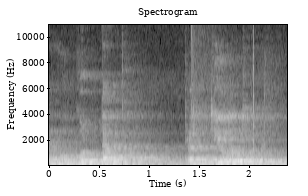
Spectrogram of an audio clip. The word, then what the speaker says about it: मुकुट प्रद्योत: सर्वप्रथम यहाँ पर इसका उच्चारण होता है मुकुट प्रद्योत, क्योंकि यहाँ पे यह टा के बाद स्वर है और यहाँ पर संयुक्त अक्षर है, तो स्वराघात यहाँ पर हो रहा है और स्वराघात जहाँ पे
